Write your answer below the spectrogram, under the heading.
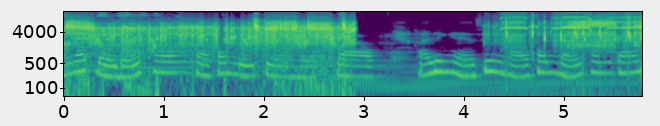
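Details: Edible-nest swiftlet luring calls for a swiftlet house: shrill rapid twitters over looping lower whistles, broken by a short near-silent pause midway before the chattering resumes.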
